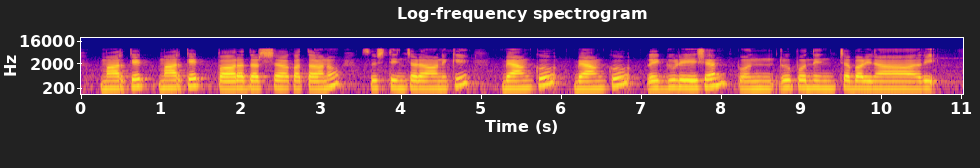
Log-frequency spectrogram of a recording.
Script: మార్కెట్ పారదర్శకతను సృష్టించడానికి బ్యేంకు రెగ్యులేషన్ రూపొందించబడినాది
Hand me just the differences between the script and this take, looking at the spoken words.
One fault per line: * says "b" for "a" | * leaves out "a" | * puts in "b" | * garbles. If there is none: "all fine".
* puts in "మార్కెట్"
* puts in "బ్యేంకు"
